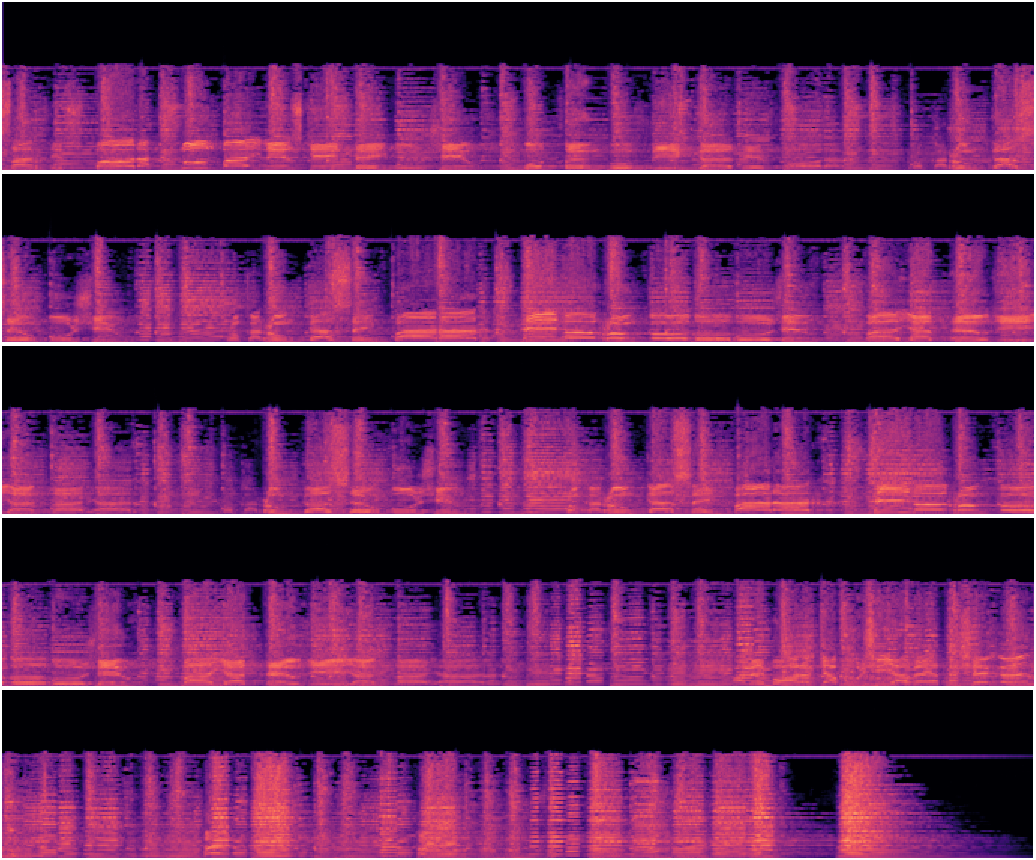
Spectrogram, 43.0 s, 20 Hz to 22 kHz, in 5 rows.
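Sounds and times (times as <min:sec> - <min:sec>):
accordion melody: 0:00.0 - 0:42.9.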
